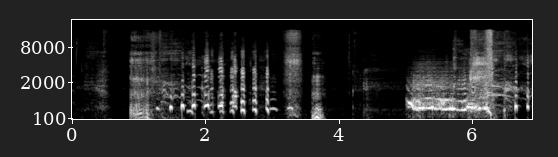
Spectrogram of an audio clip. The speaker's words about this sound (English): Blow a raspberry. Like that.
